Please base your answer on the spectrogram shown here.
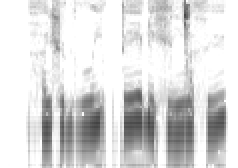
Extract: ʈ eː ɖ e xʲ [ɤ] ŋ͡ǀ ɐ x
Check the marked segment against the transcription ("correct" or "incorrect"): correct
